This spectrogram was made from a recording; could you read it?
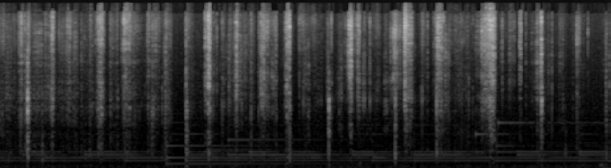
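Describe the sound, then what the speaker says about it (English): Paper is torn by hand around a cutout for a K-pop binder cover, a series of short, close, crisp ripping and crinkling bursts in an irregular rhythm over a faint background tone. "I want to rip around this."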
